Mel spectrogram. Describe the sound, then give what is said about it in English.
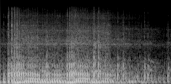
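A dirt bike engine revving on a city street makes a loud, rough, buzzing whine whose pitch shifts as the throttle works, easing slightly toward the end. “That's the sound of a dirt bike.”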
